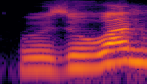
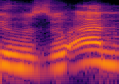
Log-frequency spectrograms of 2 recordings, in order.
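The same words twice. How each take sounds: First: The middle sound is a 'w' sound. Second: The middle sound is a glottal stop. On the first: "Imam Hafs yang justru ... Mengibdal hamzah menjadi waw" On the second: "Dibalikin lagi sama Imam Qalun menjadi hamzah lagi ya"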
